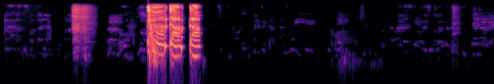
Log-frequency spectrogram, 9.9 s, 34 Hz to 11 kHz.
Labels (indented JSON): {
  "expert_labels": [
    {
      "quality": "ok",
      "cough_type": "dry",
      "dyspnea": false,
      "wheezing": false,
      "stridor": false,
      "choking": false,
      "congestion": false,
      "nothing": true,
      "diagnosis": "COVID-19",
      "severity": "mild"
    }
  ],
  "age": 33,
  "gender": "female",
  "respiratory_condition": true,
  "fever_muscle_pain": false,
  "status": "symptomatic"
}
